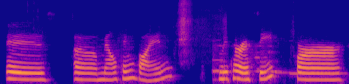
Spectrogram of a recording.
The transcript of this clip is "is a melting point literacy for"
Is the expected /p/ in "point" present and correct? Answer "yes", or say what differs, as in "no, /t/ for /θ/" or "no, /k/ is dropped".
no, /b/ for /p/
